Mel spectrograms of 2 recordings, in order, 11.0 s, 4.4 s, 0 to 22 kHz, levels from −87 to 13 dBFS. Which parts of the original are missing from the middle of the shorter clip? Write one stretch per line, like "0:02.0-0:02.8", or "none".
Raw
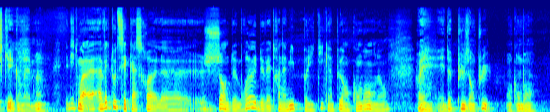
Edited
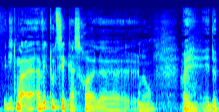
0:04.0-0:07.5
